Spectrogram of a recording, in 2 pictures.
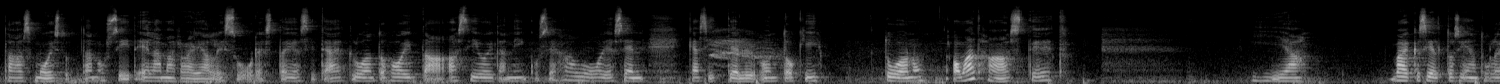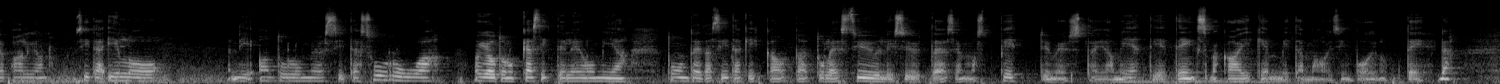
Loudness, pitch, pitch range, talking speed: -26 LUFS, 155 Hz, 150-170 Hz, 120 wpm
